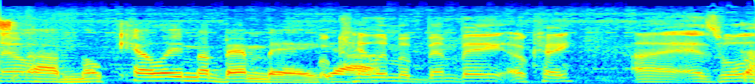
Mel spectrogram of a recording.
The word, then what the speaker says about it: Mokele Mbembe: A few things in here we didn't even touch on is the Mokele Pimbe. How do you say that? The I African think it's dino? Mokele Mbembe.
